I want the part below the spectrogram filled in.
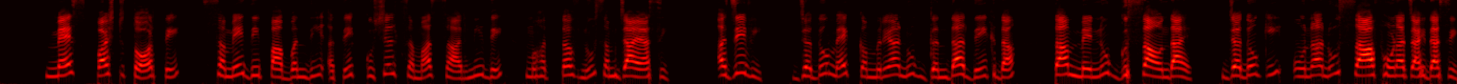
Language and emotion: Punjabi, angry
